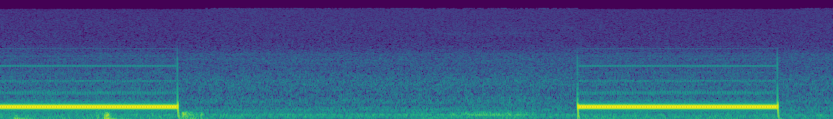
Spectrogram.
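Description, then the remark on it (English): A telephone ringback tone on a call to a man's father sounds twice, each steady electronic buzz lasting about two seconds with a long silent gap between, and the call goes unanswered. No one speaks. “I just called Dad for Deer Meathead. Nobody's picking up.”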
